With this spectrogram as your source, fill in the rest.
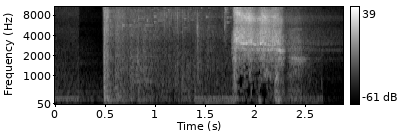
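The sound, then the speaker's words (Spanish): Two windows of an upstairs room shatter in a loud crash, with a sharp burst of breaking and a bright, tinkling spray of shards a second later, covering the floor with broken glass, over a low steady hum, and no voices. “Dos ventanas de una habitación estaban destrozadas y el suelo cubierto de cristales rotos.”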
